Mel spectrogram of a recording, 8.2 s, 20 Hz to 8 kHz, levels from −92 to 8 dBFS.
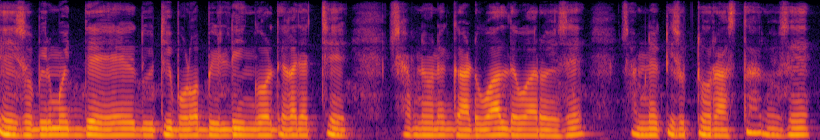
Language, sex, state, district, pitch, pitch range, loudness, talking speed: Bengali, male, Assam, Hailakandi, 135 Hz, 130-140 Hz, -18 LUFS, 140 wpm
